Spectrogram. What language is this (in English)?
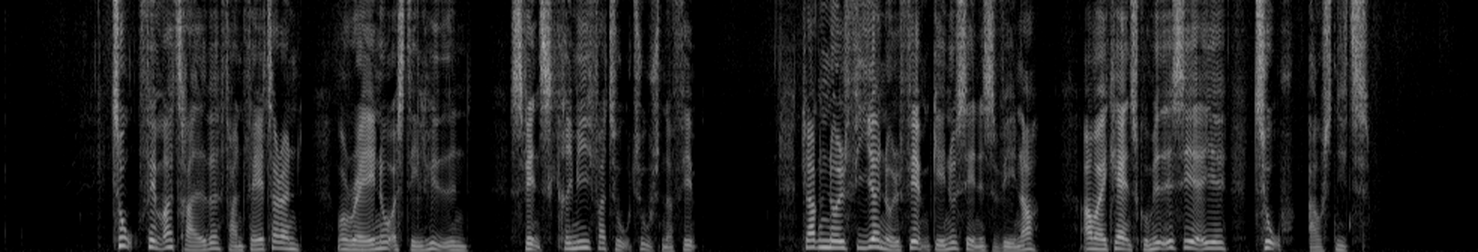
Danish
